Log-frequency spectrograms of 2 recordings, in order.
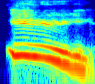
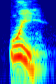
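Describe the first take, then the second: First: It is pronounced as a plain 'i' sound. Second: It is pronounced as 'ui', like in cuidado. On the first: The speaker calls it wrong. "você não vai falar assim, I, não" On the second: The speaker calls it right. "você vai falar ui, ui, como em cuidado"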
